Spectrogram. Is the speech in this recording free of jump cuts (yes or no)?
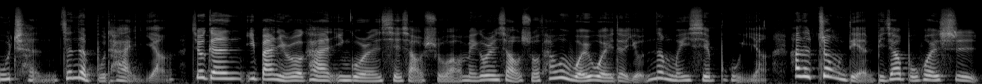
no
